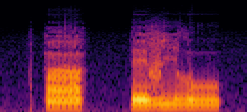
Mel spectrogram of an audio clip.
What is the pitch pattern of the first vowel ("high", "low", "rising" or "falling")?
low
